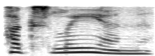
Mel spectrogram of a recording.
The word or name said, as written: Huxleian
